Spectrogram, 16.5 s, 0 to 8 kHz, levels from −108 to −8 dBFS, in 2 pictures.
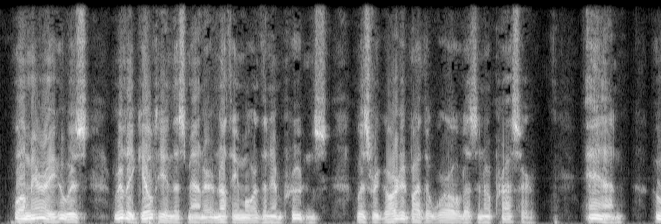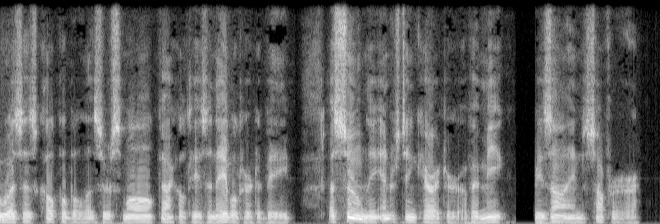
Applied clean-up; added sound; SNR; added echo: none; none; none; none.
